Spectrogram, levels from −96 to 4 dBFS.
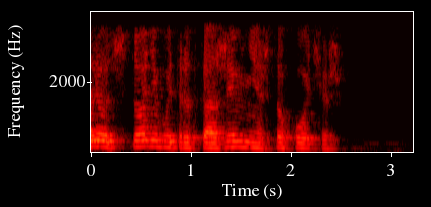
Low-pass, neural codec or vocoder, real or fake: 3.6 kHz; none; real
